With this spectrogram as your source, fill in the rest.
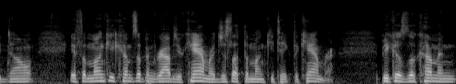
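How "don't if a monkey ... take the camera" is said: normal talking voice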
